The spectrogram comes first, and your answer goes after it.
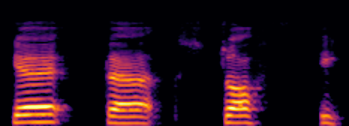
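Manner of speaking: Catastrophic slowly in four parts; syllable by syllable. Shown as a demonstration. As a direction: pause after each beat of catastrophic. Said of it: "চার ভাগে".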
